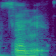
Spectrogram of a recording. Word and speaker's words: sandwich: Sandwich, D okay? silent, remember.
